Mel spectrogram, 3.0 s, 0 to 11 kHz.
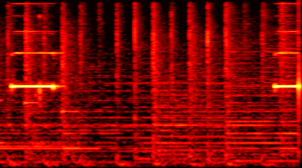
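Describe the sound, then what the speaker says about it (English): Two long electronic beeps from a Davis Vantage Vue weather station console, one near the start and one near the end, separated by a soft, irregular clatter of background sounds. "The console will beep 4 times."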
